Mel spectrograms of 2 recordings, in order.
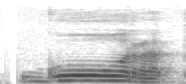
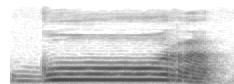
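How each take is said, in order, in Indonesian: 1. Vokal kedua terdengar seperti a; diakhiri dengan t. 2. Vokal kedua terdengar seperti a; diakhiri dengan t.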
